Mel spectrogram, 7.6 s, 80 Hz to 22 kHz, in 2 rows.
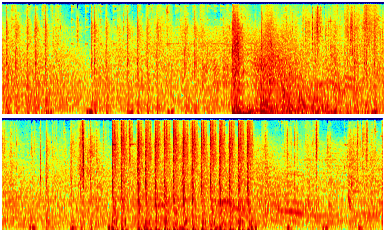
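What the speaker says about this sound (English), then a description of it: "Those fuel tanks blow up nice, Rico." Repeated heavy explosions as fuel tanks blow up in the action video game Just Cause 3, a big loud boom near the start followed by dense rapid gunfire-like bursts and chained blasts, with a voice briefly talking over them.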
